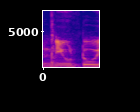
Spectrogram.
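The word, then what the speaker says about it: ν: तो ये हो जाएगा न्यू2 इक्वल्स टू k टाइम्स न्यू1, ठीक है. ये आपको रिलेशनशिप दिया हुआ है. This is नॉट v, this is न्यू. इट is said as pronounced as न्यू, that's frequency, right, ठीक है.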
